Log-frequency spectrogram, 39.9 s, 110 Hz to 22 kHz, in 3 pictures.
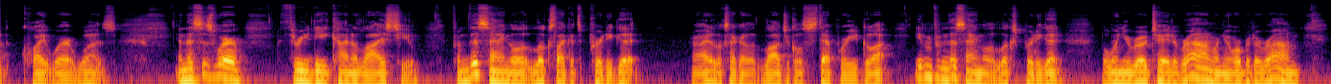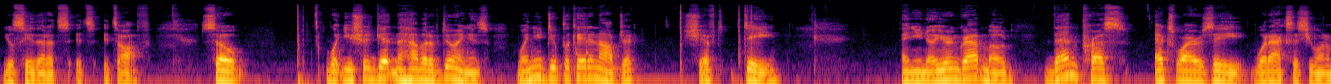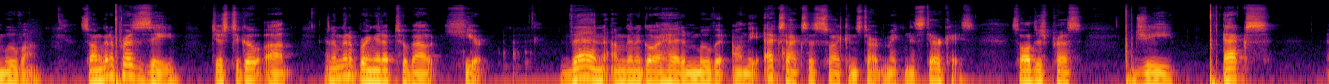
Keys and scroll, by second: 16.2 x, 20.6 d, 27.7 z, 37.8 g, 38.7 x.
